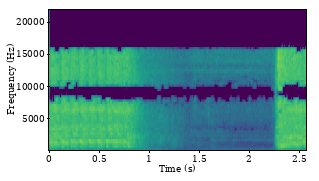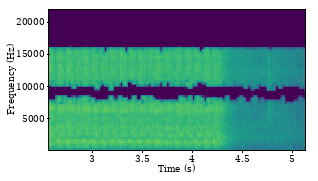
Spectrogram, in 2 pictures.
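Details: 2005-up 6.0 Powerstroke diesel (deleted, updated standpipes) cranking: two spells of fast, even cranking that never fire; no-start caused by faulty ICP sensor, not the high pressure oil pump.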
